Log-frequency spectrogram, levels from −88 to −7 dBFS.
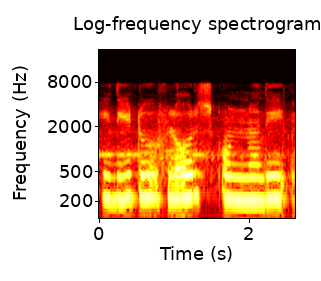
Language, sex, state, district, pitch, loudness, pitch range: Telugu, female, Andhra Pradesh, Annamaya, 215 Hz, -17 LUFS, 205-220 Hz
